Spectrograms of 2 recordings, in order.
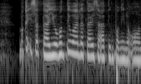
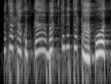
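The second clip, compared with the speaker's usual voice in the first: raised, louder surprised asking; surprised pastor questioning a frightened man; 8 semitones higher, 6 dB louder than usual. Retold or imitated. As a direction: ask it in disbelief. Preacher questions the patient.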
